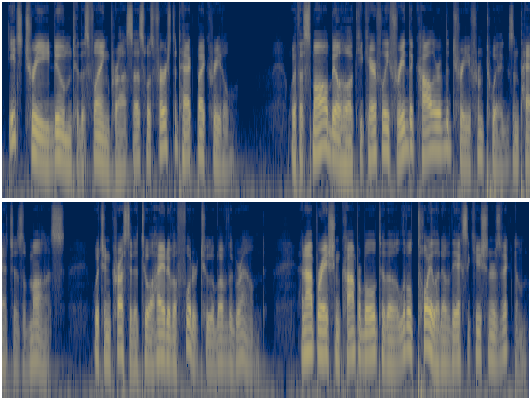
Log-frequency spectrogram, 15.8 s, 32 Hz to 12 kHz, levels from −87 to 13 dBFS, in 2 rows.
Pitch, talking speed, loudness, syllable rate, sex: 105 Hz, 210 wpm, -24 LUFS, 6.0 syllables/s, male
